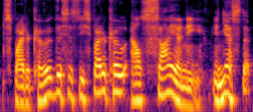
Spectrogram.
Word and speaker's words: Alcyone: is a budget Spyderco this is the Spyderco alcyani and yes that pronunciation is correct according to Google um spelled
